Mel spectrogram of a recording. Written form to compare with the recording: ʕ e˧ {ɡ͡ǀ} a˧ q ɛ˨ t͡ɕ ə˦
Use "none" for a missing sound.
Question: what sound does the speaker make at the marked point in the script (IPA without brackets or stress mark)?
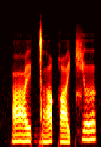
ɡ͡ǀ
